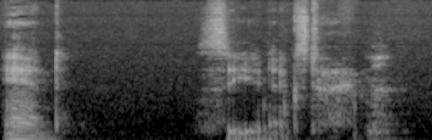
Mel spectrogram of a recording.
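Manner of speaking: eerie, creepy, hushed whisper. Signing off a video to internet viewers, in a creepy voice. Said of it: "Creepy voice".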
